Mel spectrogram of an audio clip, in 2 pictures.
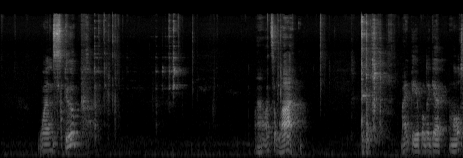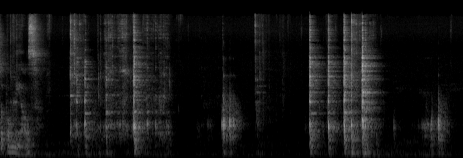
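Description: A pepper grinder grinds with a dry rasping.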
